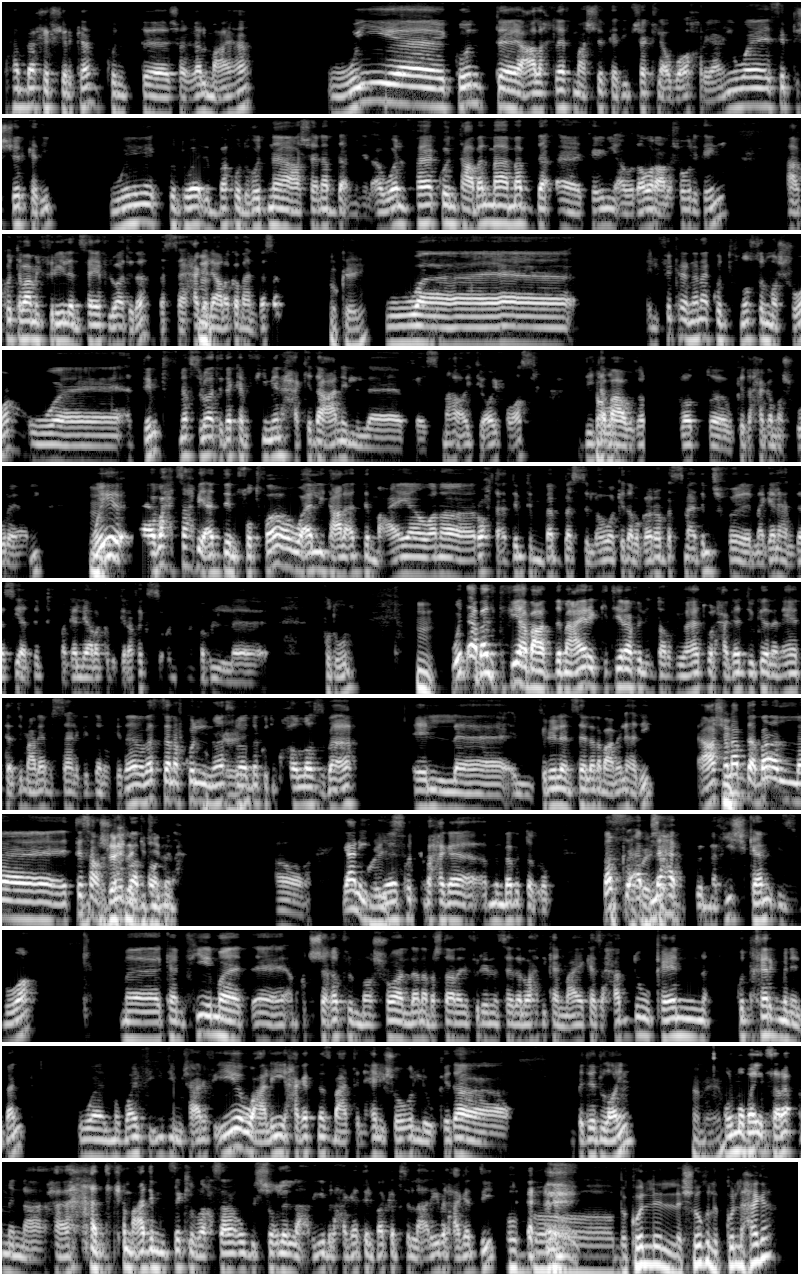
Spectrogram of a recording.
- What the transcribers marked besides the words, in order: in English: "فريلانساية"; unintelligible speech; in English: "بالجرافيكس"; in English: "الإنترفيوهات"; in English: "الفريلانساية"; in English: "فريلانساية"; in English: "بdeadline"; tsk; laughing while speaking: "حد"; in English: "الBack ups"; laugh; other background noise
- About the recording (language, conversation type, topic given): Arabic, podcast, تحكيلي عن مرة اضطريت تبتدي من الصفر؟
